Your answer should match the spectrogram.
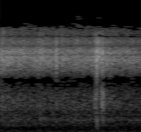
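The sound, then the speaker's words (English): A steady, hissing rush of flowing river water runs continuously and fairly quietly, with a couple of brief faint splashes or clicks near the end and no voices. “That's the sound of the water.”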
